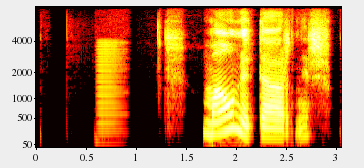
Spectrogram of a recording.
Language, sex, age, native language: Icelandic, female, 40-49, Icelandic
